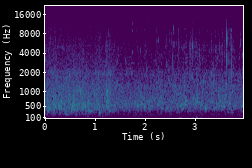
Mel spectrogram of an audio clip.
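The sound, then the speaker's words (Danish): A small stream of very calm water in a forest flows gently and steadily, a soft continuous trickle and babble of water with no voices, quiet throughout. “Ved siden af Geo er der et lille vandløb med helt roligt vand.”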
